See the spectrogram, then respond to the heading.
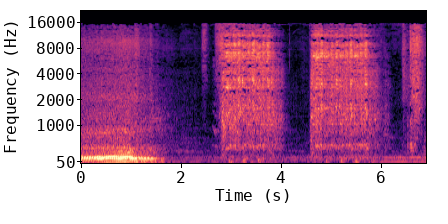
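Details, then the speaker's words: Yamaha Mio Soul GT fuel-injected scooter after a dead fuel pump repair and battery charge, sat a week: three cranking bursts, starter whirring without catching; hard starting. "Jadi motor ini sebenarnya udah seminggu nonggok, jadi ya hidupnya agak susah guys."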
